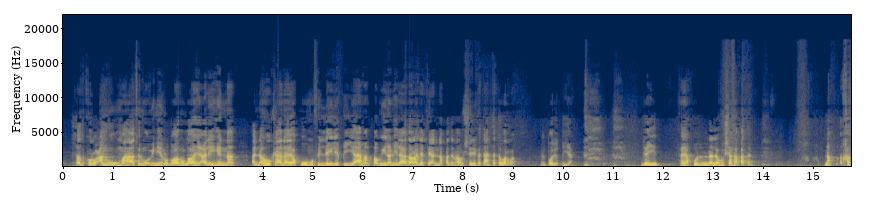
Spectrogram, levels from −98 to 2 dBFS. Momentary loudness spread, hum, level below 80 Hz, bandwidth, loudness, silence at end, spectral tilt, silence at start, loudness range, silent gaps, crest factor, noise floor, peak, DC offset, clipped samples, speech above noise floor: 10 LU; none; -58 dBFS; 10 kHz; -13 LUFS; 0 s; -7.5 dB/octave; 0.2 s; 6 LU; none; 14 dB; -46 dBFS; 0 dBFS; under 0.1%; under 0.1%; 33 dB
